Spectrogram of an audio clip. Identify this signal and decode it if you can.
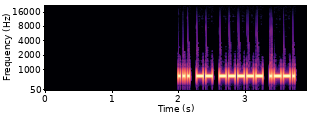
Morse code, heard as a keyed tone, about 36 wpm, 700 Hz. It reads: SM0P
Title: DXCC-100 Call Signs - 4 Characters - 35wpm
